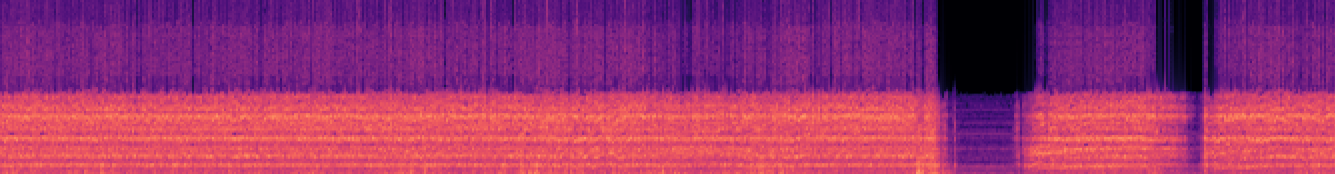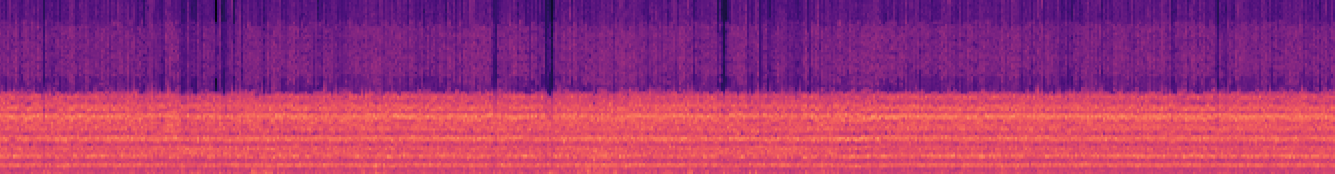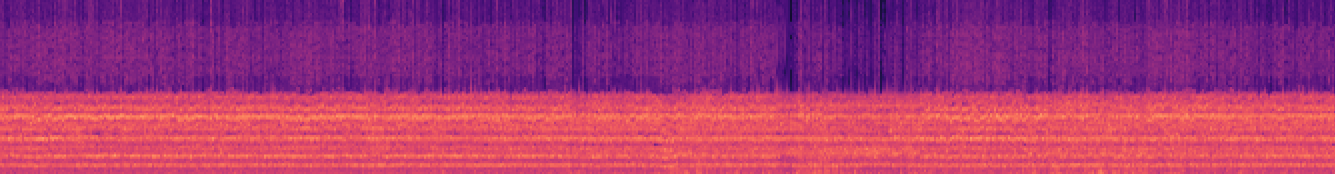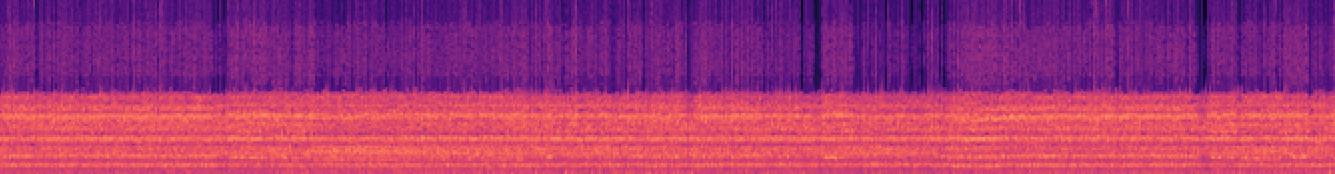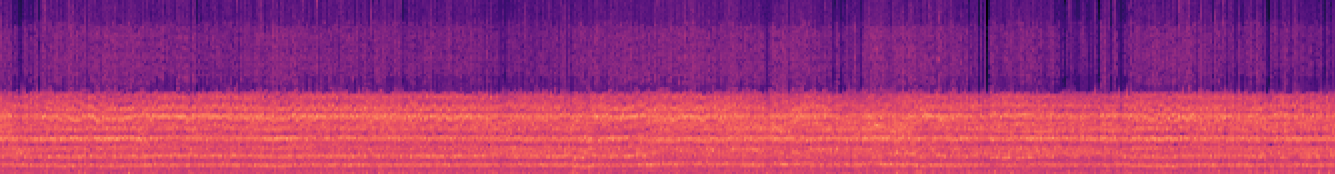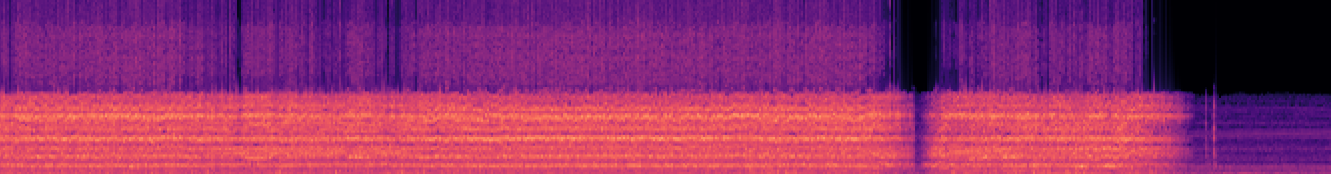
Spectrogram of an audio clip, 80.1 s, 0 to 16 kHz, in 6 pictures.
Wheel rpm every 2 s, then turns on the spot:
230, 230, 230, 220, 170, 130, 190, 230, 230, 230, 230, 230, 230, 230, 230, 230, 230, 230, 230, 240, 230, 220, 210, 230, 230, 230, 220, 220, 230, 230, 280, 250, 220, 220, 210, 220, 210, 180, 160, 30.
none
